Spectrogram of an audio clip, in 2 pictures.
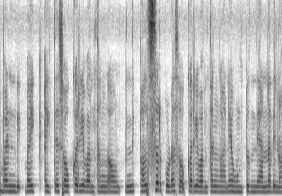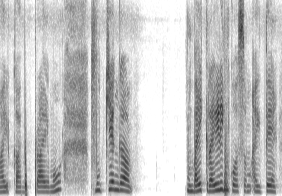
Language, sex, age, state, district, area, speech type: Telugu, female, 18-30, Andhra Pradesh, Chittoor, rural, spontaneous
